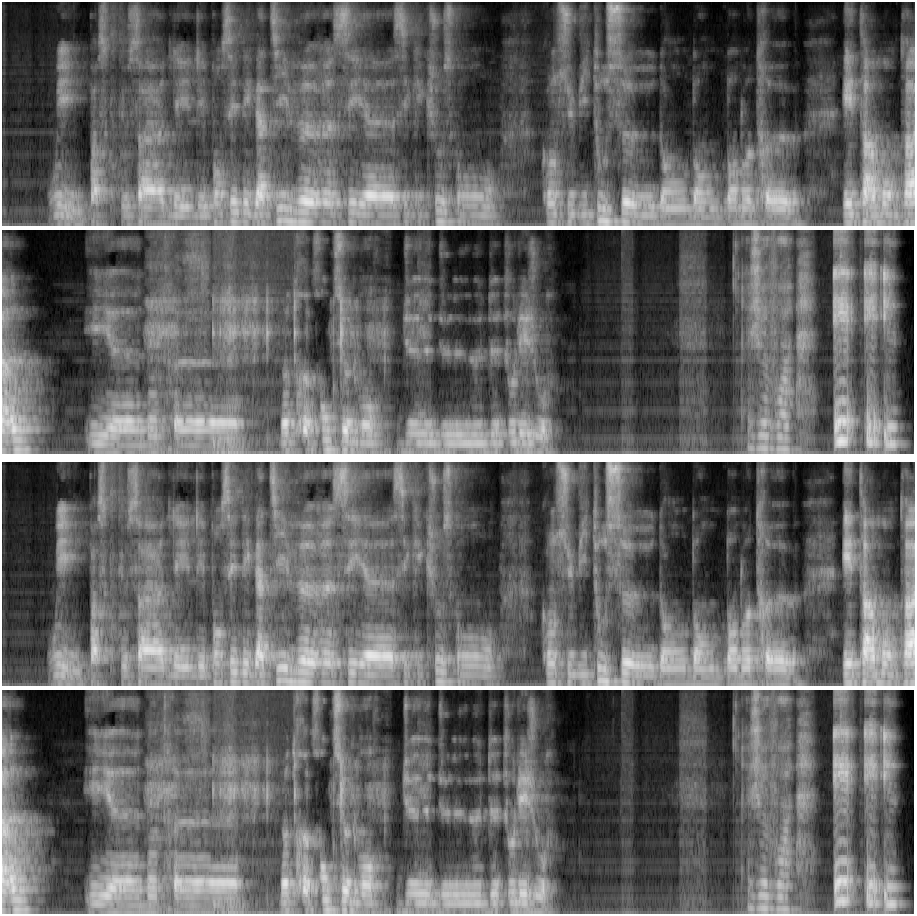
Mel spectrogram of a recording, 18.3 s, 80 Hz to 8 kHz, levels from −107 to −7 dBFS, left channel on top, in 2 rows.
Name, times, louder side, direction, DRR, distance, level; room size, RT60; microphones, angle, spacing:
voice 1, 0.5-5.1 5.4-9.5 10.0-11.5 11.9-14.6, right 2 dB, 90° right, 0.8 m, -28 dB
voice 2, 10.6-11.8 13.3-13.4 15.9-16.2 16.6-18.1, left 1 dB, 5° left, 0.4 m, -30 dB
2.9 x 2.1 x 3.8 m
head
